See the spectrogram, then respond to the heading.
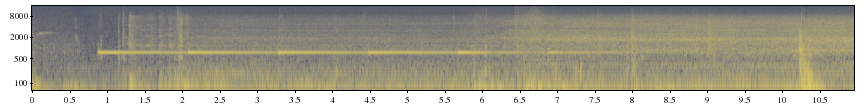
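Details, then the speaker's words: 2007 GMC Acadia, 248,000 miles, A/C weak, R-134a suspected leaking from service ports: at idle the compressor clutch clicks on and off about every second, short cycling with the charge clearly way low. "i started the car and you will hear the compressor cycle but we're clearly way low on charge"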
